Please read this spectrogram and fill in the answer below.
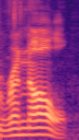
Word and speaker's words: Renault: It was a Renault. Was it Renault? Renault, I guess. Or do you pronounce the T at the end?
